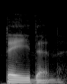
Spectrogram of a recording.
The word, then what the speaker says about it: týden: Однако в разговорной речи здесь встречается дифтонг 'ej'. А чехи часто говорят не «týden» (неделя), а « tejden», не «brýle» (очки), а « брейле».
